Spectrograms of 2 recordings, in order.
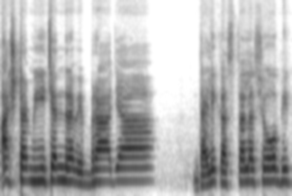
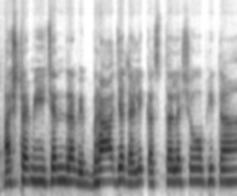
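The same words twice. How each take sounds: First: The vowel of 'ja' is drawn out long. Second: The vowel of 'ja' is kept short. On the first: The speaker calls it wrong. "దీర్ఘం ఇచ్చేస్తారు" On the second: The speaker calls it right. "జాకి దీర్ఘం ఉండదు"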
